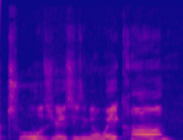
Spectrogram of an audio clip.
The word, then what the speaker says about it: Wacom: the way, it's pronounced Wacom.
